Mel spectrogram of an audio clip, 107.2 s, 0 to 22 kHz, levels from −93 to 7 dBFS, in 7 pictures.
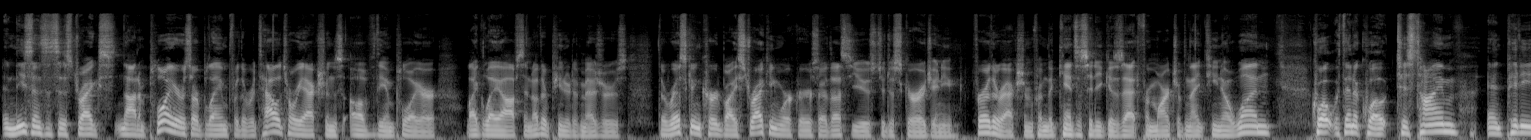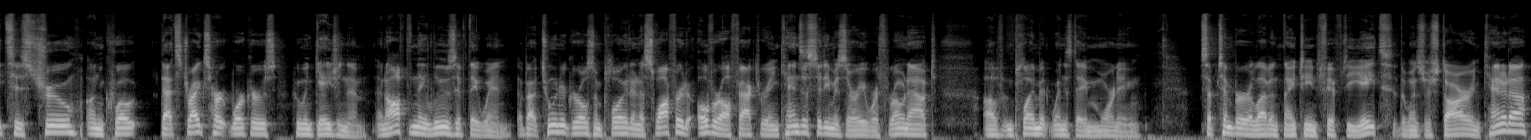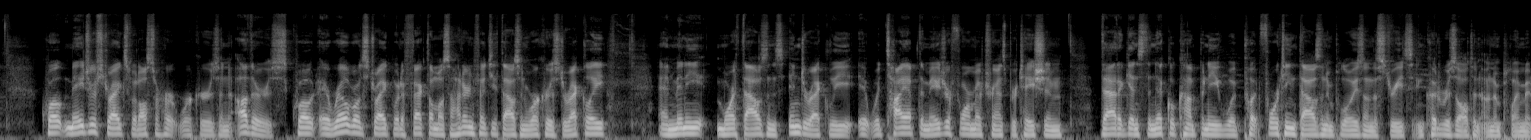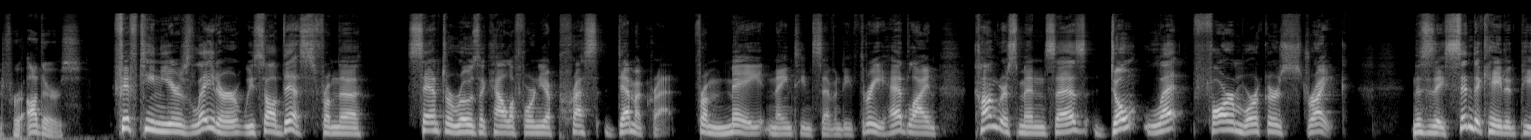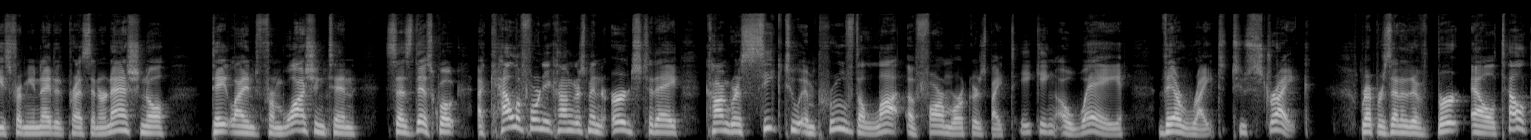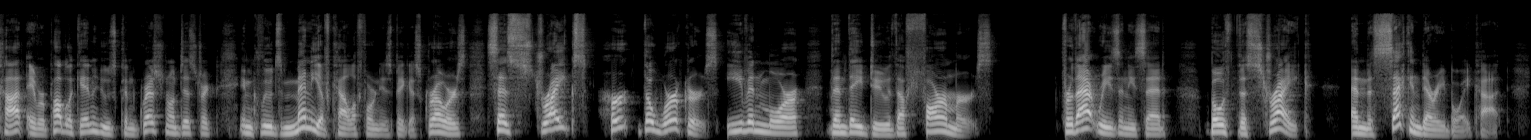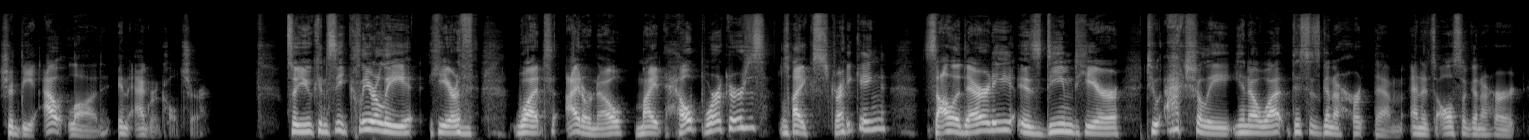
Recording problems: none

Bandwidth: 15 kHz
